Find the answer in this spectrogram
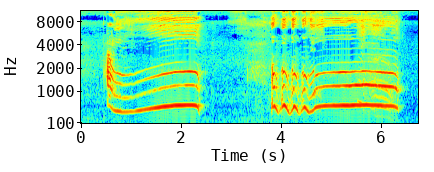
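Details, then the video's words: Two drawn-out howls from a pug, separated by a short pause. The first howl rises into a long, level tone. The second opens with a quick wavering warble before settling into a sustained, even note that fades out. "Sneezing and howling pug"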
